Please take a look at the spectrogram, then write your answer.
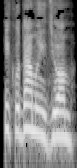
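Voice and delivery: loud, sullen question; gloomy. A narrator's reading. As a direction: ask it grumpily, with force. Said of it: "мрачно спросила я".

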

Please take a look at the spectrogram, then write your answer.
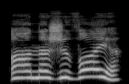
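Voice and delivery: high, loud horrified question. A narrator's reading. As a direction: ask it in sudden dread. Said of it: "с ужасом спросила я".

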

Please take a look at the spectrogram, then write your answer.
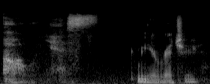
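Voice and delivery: hushed unvoiced whisper. Hushed echo bit about Richard.

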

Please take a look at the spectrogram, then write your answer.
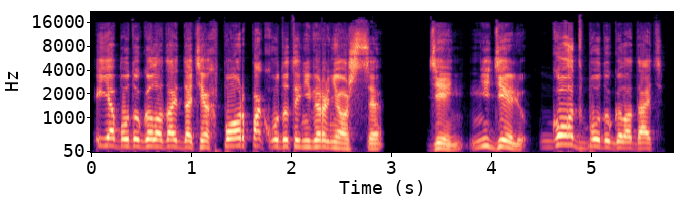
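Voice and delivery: high, loud vow of defiance; wretched husband's shout. A narrator's reading. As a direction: build the threat in a theatrical cry. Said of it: "закричал несчастный муж".

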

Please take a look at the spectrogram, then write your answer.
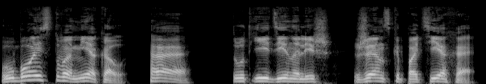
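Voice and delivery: high-pitched mocking call. A narrator's reading. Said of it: "крикнул казаку".

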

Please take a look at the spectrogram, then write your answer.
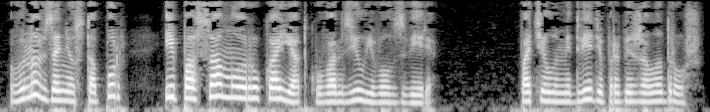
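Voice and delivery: ordinary delivery, nothing marked

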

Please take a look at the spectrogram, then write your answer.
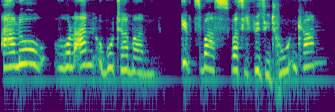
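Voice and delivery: high, nervous greeting; cowed, high-pitched offer of help; timid, faint-hearted. Acted. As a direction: pipe up politely without courage. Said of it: "doch recht mutlos klang".

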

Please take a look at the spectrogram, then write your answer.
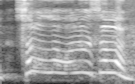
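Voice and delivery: very high, irate blessing; mock angry. Egyptian answering salawat while still angry, mock fuming. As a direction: spit out the blessing in hammed-up anger. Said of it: "yang sambil marah".

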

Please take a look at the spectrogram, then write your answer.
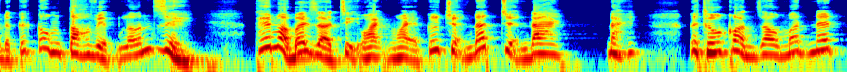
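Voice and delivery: mother-in-law bursting in to berate her son's wife, shouting; shrill scolding. Acted. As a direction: tear into the daughter-in-law at full volume. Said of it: "Bà xông vào quát lên ầm ĩ".

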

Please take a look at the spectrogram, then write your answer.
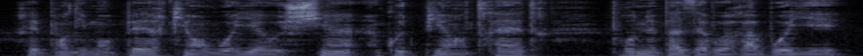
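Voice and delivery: ordinary delivery, nothing marked

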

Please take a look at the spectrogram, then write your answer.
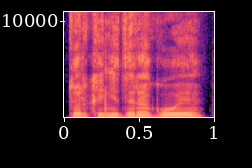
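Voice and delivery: high, loud quick caution; warning. A narrator's reading. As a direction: warn before it goes too far. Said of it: "предупредила Маша". (предупреждающе, повышенным голосом)

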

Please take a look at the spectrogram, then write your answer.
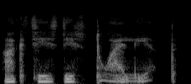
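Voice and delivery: slow hushed whisper. Acted. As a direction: lean in and whisper it. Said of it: "шёпотом спросила женщина".

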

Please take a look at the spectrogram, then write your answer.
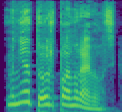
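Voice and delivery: put-on high, bright young dragon girl; smiling agreement. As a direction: chime in with a smile. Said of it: "с улыбкой поддакнула дракоша".

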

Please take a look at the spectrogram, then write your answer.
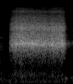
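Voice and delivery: SH with no voice at all; soft isolated SH; voiceless sh. Shown as a demonstration. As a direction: push air through a hushing 'sh'. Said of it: "es un sonido sordo".

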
